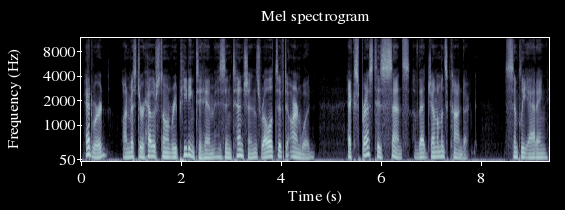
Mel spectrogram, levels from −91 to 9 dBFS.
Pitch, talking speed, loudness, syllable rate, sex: 120 Hz, 135 wpm, -20 LUFS, 5.3 syllables/s, male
